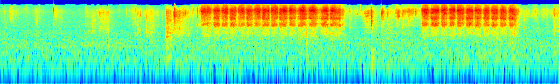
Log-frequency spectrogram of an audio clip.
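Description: Steel wire brush scrubbing forge scale off a glowing-hot iron bar on the anvil, in two bouts of rapid scratching strokes: one starting about two and a half seconds in and lasting over a second, the other about five seconds in. This cleans the scale off so the punch mark can be seen before the hole is punched.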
